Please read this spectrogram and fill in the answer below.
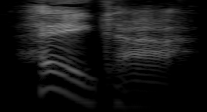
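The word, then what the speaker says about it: Haigha: His names His name is Hagar. He pronounced it so as to rhyme with mayor.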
